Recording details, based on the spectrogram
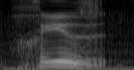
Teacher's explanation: Dzalikal khiz. Kha, ini huruf kha bukan ha ya. Ada titiknya, maka dia seperti ngorok ya. Khiz, huruf za.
